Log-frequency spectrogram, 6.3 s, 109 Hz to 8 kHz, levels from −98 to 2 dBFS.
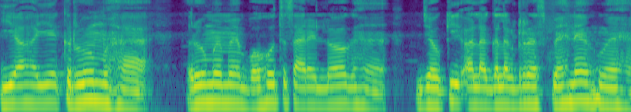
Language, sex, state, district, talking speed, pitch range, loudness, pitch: Hindi, male, Jharkhand, Palamu, 170 wpm, 140-160 Hz, -14 LUFS, 150 Hz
